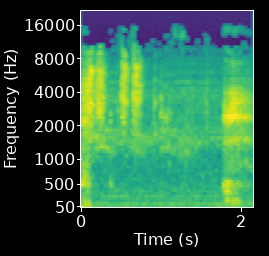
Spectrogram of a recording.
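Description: Two short, high animal cries, one at the start and one near the end, with a quieter stretch between.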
